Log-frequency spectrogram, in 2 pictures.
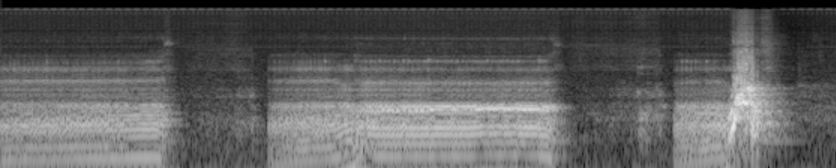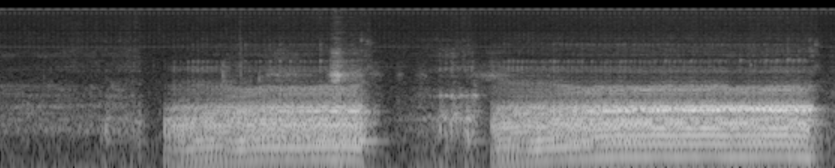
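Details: Dogue de Bordeaux growling at its mirror reflection indoors: sustained deep harmonic growls in long bouts, one sharp bark in the middle, then more rumbling growls, with a man's voice following.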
